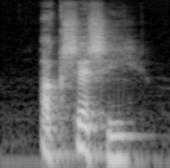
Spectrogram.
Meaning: 1. accession, the act of joining or acceding 2. accession, the automatic acquisition of property through ownership of related property
- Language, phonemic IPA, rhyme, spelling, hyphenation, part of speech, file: Dutch, /ɑkˈsɛ.si/, -ɛsi, accessie, ac‧ces‧sie, noun, Nl-accessie.ogg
